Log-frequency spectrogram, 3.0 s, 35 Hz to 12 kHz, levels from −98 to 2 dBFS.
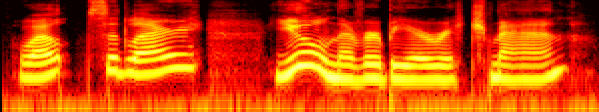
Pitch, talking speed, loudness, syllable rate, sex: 245 Hz, 180 wpm, -17 LUFS, 4.7 syllables/s, female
